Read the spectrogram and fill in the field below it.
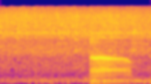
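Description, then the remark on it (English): A loud, steady rush of river water beside a mill on a foggy day fills the whole clip, with a short pitched, harmonic tone rising above the roar for about half a second past the midpoint. “It's very loud by the water here, the rushing water.”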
